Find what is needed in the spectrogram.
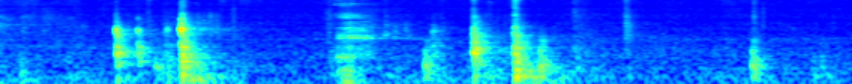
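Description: Things being handled in a car's open boot: about half a dozen light, irregular knocks and clunks.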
